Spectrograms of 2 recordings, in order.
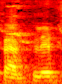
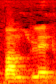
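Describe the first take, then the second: First: The middle consonant is an f sound. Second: The middle consonant is a plain p sound. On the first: The speaker calls it right. "लेकिन पैम्फलेट होता है" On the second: The speaker calls it wrong. "हम लोग उसको पंपलेट बोलते हैं"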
